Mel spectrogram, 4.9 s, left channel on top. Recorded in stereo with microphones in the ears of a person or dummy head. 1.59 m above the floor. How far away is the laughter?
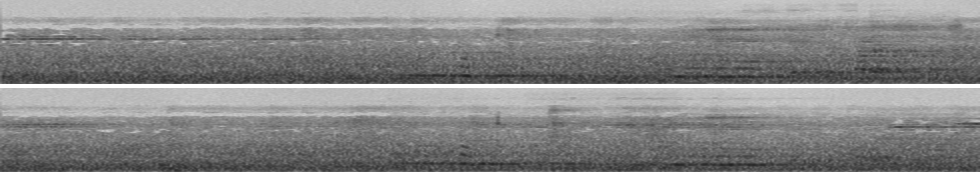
About 2 m.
